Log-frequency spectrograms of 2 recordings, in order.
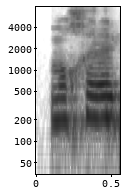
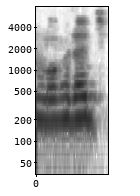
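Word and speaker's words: مخرج: अच्छा, मुखरज सनाया नंबर ओलिया या सनाया उलिया या सनाया अलिया, क्या एग्जैक्ट प्रोनाउंसिएशन है? दूसरे लोग बताएं। सनाया उलिया। उलिया सनाए उलिया उलिया। और मखरज, सनाए उलिया मखरिज नहीं, मखरज।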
